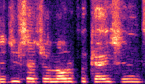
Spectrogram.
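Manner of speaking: sweet, worried, overly concerned tone, laid on thick. Repeating what another speaker just asked: imitating a concerned tone. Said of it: "You gonna say that like you were so concerned?".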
